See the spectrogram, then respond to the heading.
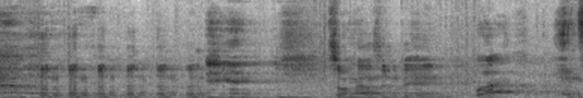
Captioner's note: laughs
